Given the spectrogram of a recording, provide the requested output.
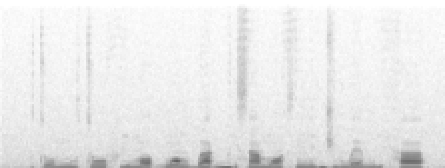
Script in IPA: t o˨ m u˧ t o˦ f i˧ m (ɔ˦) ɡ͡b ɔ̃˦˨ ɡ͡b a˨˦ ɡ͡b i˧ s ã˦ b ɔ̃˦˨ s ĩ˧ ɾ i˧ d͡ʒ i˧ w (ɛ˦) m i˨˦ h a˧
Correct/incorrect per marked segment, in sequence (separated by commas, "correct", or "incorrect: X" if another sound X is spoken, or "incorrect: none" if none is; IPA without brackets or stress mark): correct, incorrect: ɛ˨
